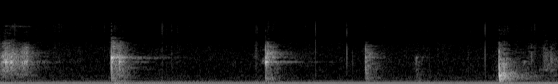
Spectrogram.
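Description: A loose rock fragment from the edge of a circular pit tumbles down toward water, striking five times in sharp, irregular knocks, each with a short ringing decay, over a steady low hum. No voices.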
